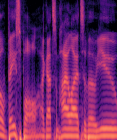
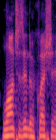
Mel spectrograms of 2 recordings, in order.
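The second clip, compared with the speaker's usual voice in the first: ordinary talk, nothing marked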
